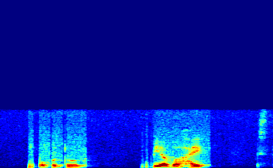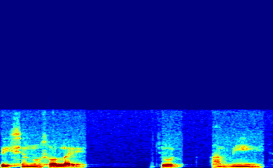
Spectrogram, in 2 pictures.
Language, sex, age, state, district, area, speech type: Assamese, male, 18-30, Assam, Udalguri, rural, spontaneous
